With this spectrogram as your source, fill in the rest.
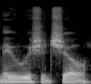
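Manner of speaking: silky, smooth, self-assured, seductive voice. Showing someone with sassy vibes how to say it: smooth, confident, seductive. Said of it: "you say it just like that. You say it smooth, you say it confident, you say it seductively".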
